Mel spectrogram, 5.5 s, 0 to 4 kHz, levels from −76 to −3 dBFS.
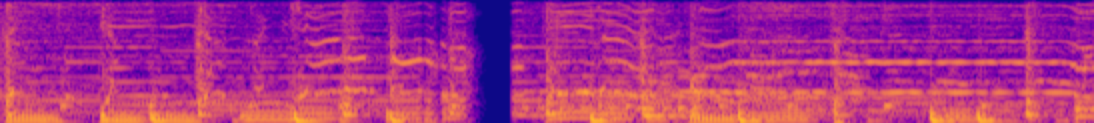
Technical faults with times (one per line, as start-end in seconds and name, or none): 2.10-2.23 short stall from a late packet
2.33-2.58 call audio freeze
